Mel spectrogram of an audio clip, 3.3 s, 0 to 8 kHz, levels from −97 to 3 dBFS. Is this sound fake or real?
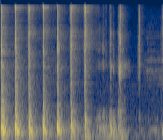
real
